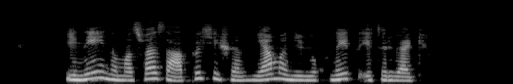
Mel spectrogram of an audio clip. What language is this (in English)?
Abkhazian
